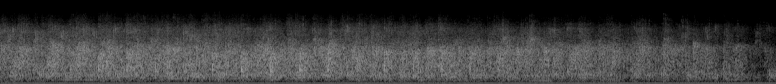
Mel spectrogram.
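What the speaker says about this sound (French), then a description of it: "ça va être le moment où vous pouvez applaudir" A seminar audience applauding in a hall, dense even clapping that holds steady and then thins slightly toward the end, with no talking over it.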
